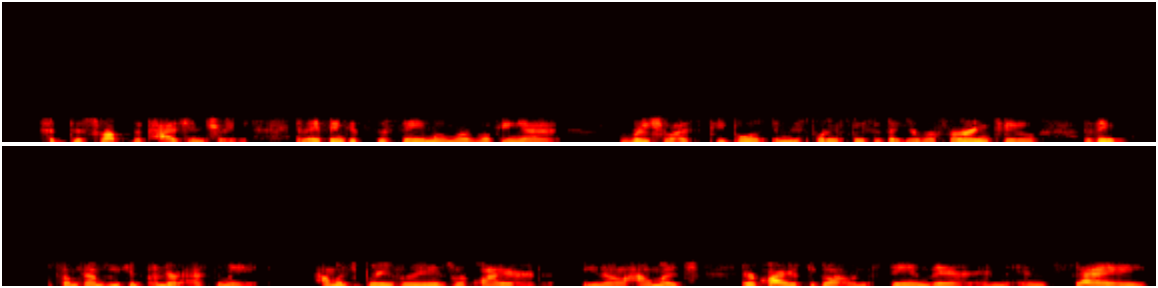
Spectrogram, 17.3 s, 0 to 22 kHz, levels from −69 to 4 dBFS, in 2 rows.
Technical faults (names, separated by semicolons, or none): G.723.1 codec; VoIP packet loss concealed by the speech codec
